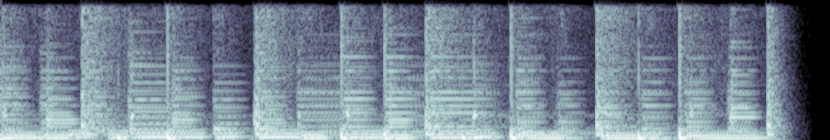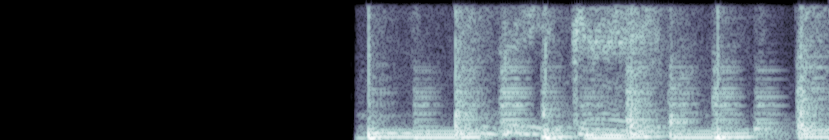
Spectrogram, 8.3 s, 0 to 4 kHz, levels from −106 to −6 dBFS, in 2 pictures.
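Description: From 3.86 to 5.95 s the sound cuts out, likely a long network dropout: a brief fading buzz, then silence, a flat waveform and a blank spectrogram.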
